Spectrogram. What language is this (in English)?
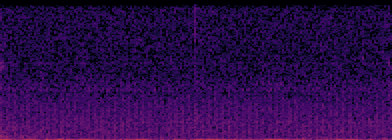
Norwegian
